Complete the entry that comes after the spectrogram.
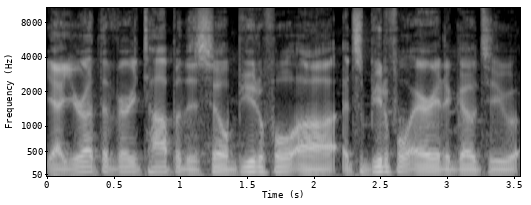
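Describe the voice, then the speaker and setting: A man with an American accent talks at a very fast pace in a very deep, low pitch. His intonation is fairly even, and the recording is very clean with a silent background. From Laredo, Texas (US-Mexico border). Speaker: podcast host. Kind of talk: casual chat. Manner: casual, filler-heavy.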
